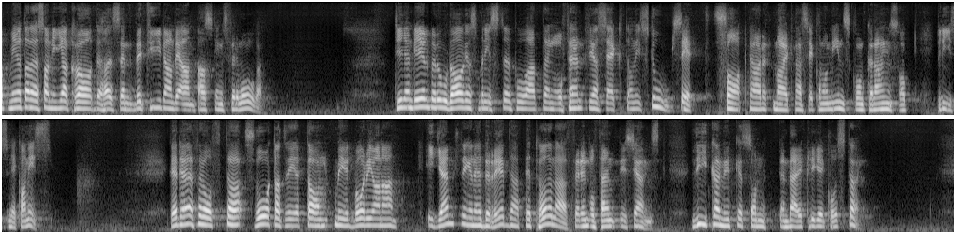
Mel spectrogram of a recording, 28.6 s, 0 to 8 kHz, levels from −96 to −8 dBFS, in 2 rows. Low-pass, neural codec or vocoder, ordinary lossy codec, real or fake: none; codec, 16 kHz, 1 kbps, X-Codec, HuBERT features, trained on general audio; none; fake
